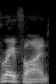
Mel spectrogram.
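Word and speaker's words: Ralph Fiennes: is he is it it's pronounced ray fines and it's just not what it looks like at all when it's written down i don't know why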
